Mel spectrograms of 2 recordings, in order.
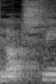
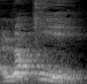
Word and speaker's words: Lakshmi: notice i said now real authentic bengalis do not pronounce the sha they say big go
